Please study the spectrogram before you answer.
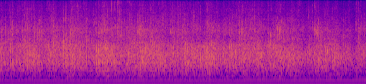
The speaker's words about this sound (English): Come on, if you're going to give the Lord a clap, give him a clap.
